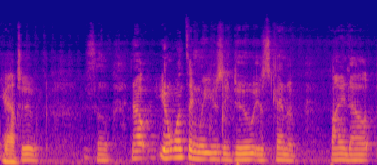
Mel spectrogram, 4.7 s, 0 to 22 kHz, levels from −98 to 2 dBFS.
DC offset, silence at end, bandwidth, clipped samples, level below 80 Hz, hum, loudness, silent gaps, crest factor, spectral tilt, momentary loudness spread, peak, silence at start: under 0.1%; 0 s; 11.5 kHz; under 0.1%; -50 dBFS; none; -28 LUFS; none; 18 dB; -7 dB/octave; 12 LU; -10 dBFS; 0 s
